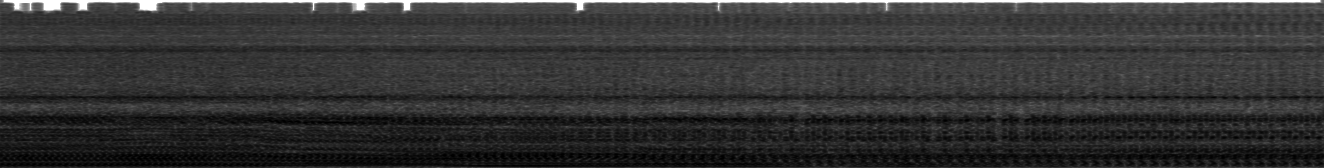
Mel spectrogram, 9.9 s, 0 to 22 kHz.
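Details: Kawasaki ZX-6R: the engine revs, then settles into an uneven, popping idle from a vacuum leak.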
